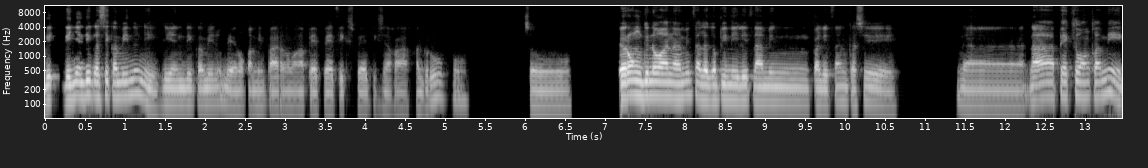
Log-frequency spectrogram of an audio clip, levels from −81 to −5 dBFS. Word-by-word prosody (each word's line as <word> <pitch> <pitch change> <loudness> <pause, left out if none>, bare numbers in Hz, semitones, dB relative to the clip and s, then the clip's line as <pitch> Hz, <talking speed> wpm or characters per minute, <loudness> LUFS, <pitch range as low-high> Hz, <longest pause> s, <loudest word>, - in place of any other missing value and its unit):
gek 125 0 -1
ganyan 140 +4 +3
din 155 - +4
kasi 140 +2 +2
kami 145 0 +1
nun, 165 +1 -2
eh. 105 - -2
Ganyan 110 0 -2
din 110 - -2
kami 105 +1 -3
nun - - -8
meron 95 -2 -3
kaming 95 0 -9
parang 95 +1 -4
mga 95 0 -8
pepetiks-petiks 90 +1 -7
na 85 - -8
ka 90 +2 -8 0.2
kagrupo. 130 +6 -9 0.7
So 100 - -6 1.1
pero 150 +3 +10
ginawa 150 -1 +7
namin 140 +2 +2
talagang 125 -3 +4
pinilit 125 -1 0
naming 115 -2 -1
palitan 105 +2 -3
kasi 105 -2 -4 0.8
na 105 -1 -6 0.8
naapektuhan 145 +3 +2
kami, 150 -2 0
115 Hz, 140 wpm, -22 LUFS, 105-140 Hz, 1.1 s, pero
